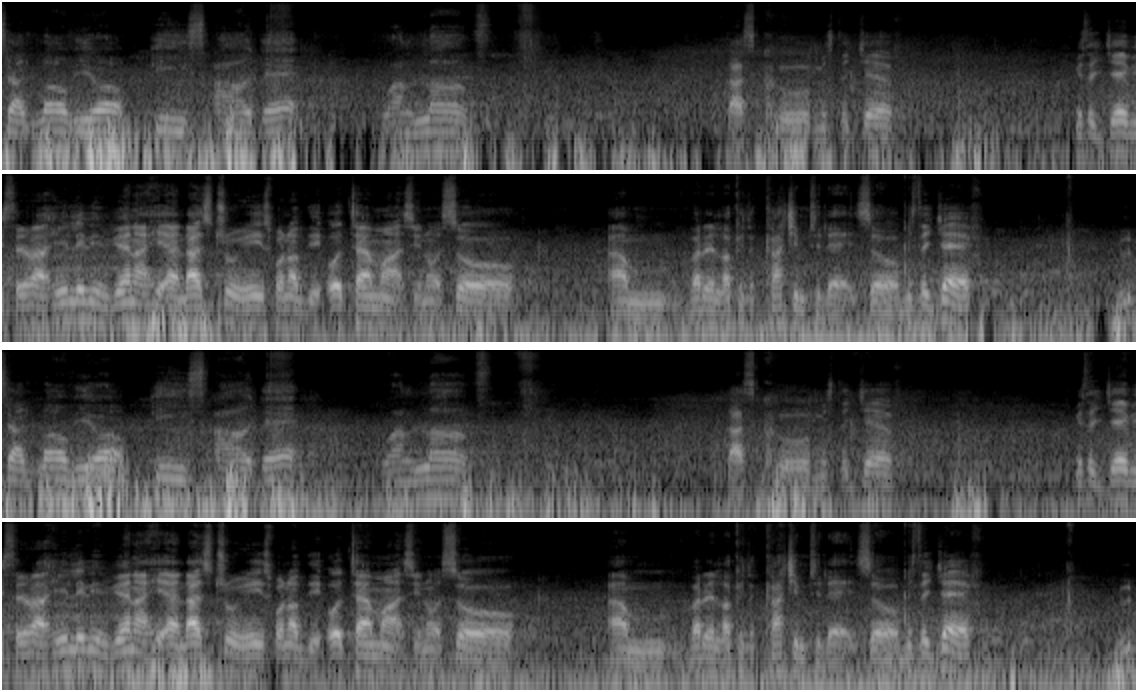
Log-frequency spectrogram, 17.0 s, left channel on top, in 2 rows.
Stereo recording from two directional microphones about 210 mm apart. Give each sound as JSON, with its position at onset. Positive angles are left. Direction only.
{"t": 0.0, "sound": "speech", "side_deg": 5}
{"t": 5.4, "sound": "speech", "side_deg": 0}
{"t": 8.0, "sound": "speech", "side_deg": -5}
